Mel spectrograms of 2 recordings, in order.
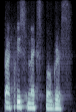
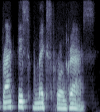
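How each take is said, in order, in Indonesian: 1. Itu digumamkan, dengan mulut hampir tidak terbuka. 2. Itu diucapkan dengan jelas, dengan mulut terbuka lebar. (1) "Nggak denger gitu, kurang jelas" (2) "Dibuka mulutnya kan"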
